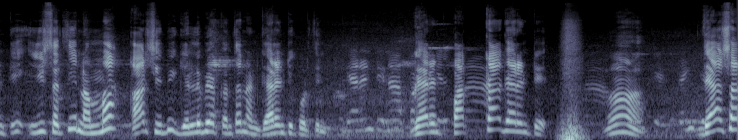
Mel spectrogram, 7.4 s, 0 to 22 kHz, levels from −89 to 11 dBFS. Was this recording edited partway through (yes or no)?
no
